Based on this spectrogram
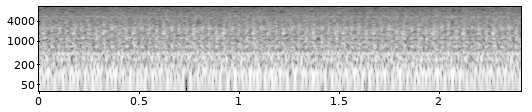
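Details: Ford Ranger XLT, previously cranking with no start from an ECU problem, running after programming: steady, low, even idle rumble with no misses or knocks; healthy normal idle.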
